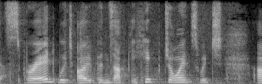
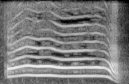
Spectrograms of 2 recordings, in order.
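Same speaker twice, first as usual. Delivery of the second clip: piercing shriek, much higher and louder; high-pitched scream; 14 dB louder than usual. Shown as a demonstration. Teacher demonstrating the wrong, high scream to viewers. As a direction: shriek from the top of the lungs. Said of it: "So screaming like".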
